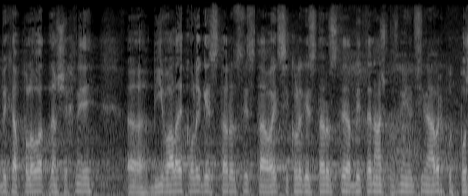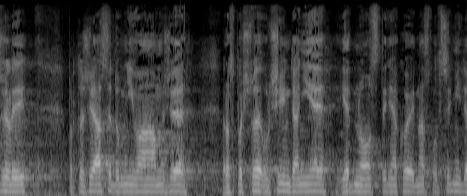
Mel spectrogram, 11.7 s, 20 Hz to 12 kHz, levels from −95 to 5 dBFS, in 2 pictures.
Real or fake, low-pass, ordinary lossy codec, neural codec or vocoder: real; 10.8 kHz; AAC, 32 kbps; none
